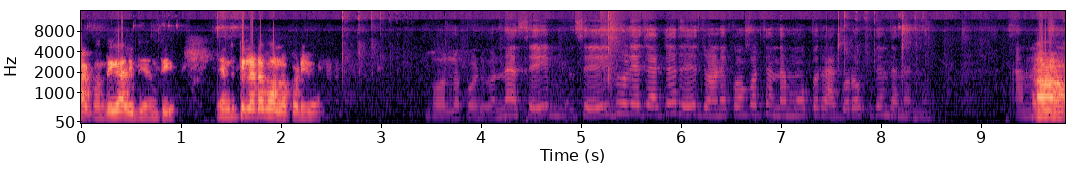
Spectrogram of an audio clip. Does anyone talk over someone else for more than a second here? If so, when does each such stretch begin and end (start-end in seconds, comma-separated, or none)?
none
